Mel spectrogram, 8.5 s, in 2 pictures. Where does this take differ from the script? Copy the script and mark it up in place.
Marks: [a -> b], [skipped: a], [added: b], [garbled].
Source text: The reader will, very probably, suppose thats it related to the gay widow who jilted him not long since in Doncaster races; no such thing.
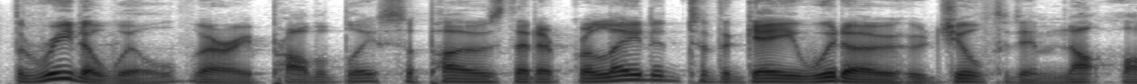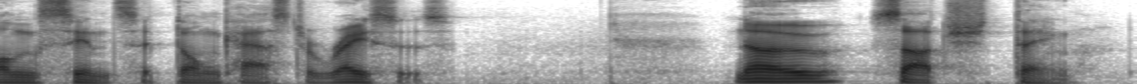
The reader will, very probably, suppose [thats -> that] it related to the gay widow who jilted him not long since [in -> at] Doncaster races; no such thing.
